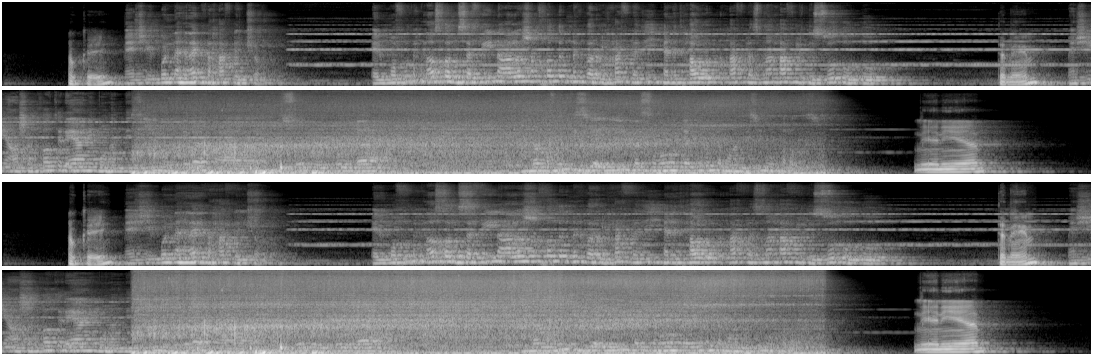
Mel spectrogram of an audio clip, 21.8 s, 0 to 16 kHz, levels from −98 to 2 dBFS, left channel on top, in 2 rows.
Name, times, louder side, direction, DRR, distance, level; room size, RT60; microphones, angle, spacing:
voice 1, 0.7-1.1 10.0-10.4 20.0-20.7, right 2 dB, 40° right, 15 dB, 0.9 m, -22 dB
voice 2, 1.2-2.6 3.7-8.8 10.7-15.0 16.0-19.1, equal, 25° left, 2 dB, 5.1 m, -27 dB
sound 1, 2.8-19.8, left 5 dB, 40° left, 6.9 m, -42 dB
sound 2, 12.2-19.1, right 2 dB, 60° right, 2.3 m, -23 dB
26.0 x 21.0 x 8.2 m, 0.99 s
head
